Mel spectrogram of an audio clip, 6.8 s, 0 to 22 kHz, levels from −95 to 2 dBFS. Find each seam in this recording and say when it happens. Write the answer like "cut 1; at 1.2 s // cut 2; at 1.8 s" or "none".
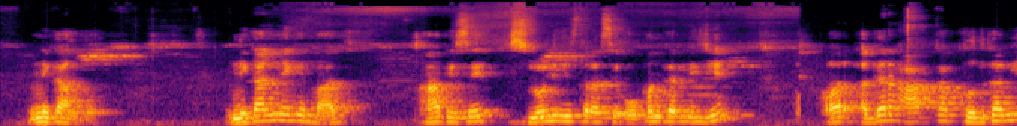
cut 1; at 5.2 s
